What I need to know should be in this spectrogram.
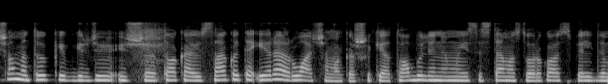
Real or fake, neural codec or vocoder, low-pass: real; none; 7.2 kHz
